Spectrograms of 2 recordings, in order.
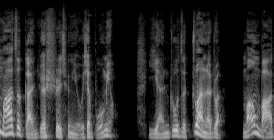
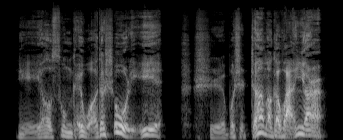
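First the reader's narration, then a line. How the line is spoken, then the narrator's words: Drunk furious roar. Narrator (Chinese): 已喝得踉踉跄跄的杜黑虎 怒气冲天的冲刘麻子吼道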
